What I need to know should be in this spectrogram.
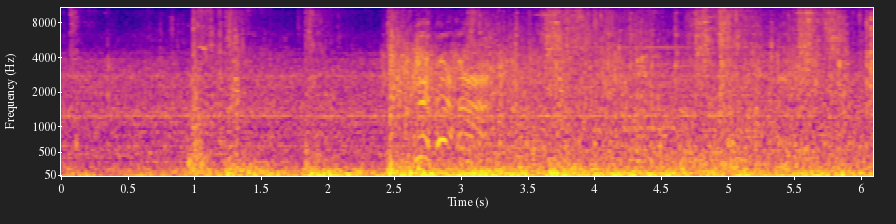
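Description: A cannon fires with a heavy boom.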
